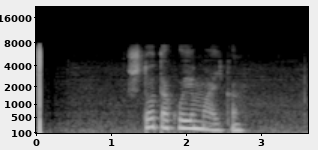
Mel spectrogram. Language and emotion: Russian, neutral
